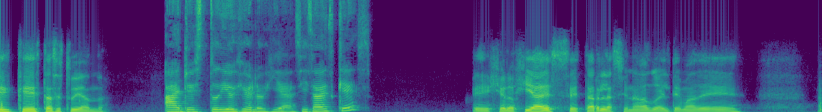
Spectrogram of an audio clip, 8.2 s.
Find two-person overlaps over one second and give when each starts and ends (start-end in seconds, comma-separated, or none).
none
